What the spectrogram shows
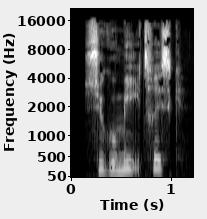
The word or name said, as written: psykometrisk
